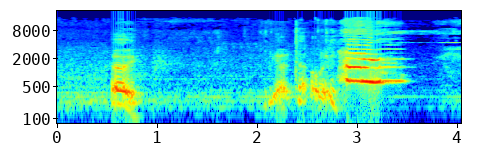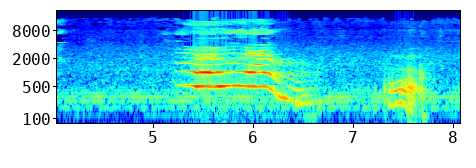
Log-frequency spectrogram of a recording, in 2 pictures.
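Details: Beagle indoors giving two drawn-out harmonic howls, the second holding steady then sliding downward, separated by short sharp yelps or barks; a quiet household room with a low steady hum behind.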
